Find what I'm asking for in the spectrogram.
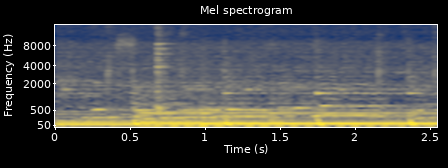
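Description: Food frying in a pan of hot oil, a steady close sizzle with small crackles and pops, heard alone without talk.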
